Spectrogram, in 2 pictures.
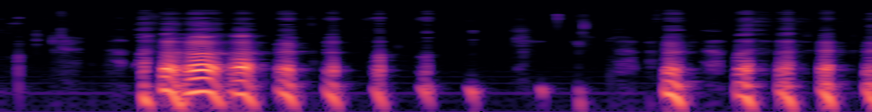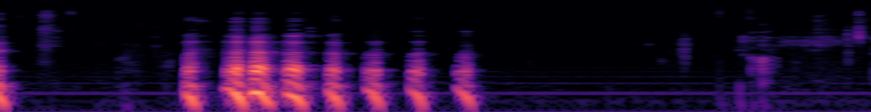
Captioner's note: Ketawa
